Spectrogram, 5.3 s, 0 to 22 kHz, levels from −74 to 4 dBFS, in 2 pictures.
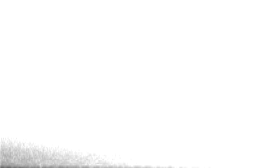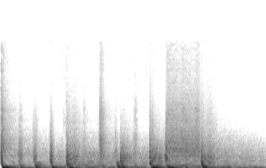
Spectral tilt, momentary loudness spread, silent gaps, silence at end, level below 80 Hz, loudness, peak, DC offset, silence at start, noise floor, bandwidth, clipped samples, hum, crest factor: -7 dB/octave; 12 LU; none; 0 s; -36 dBFS; -20 LUFS; -2 dBFS; under 0.1%; 0 s; -82 dBFS; 11 kHz; under 0.1%; none; 20 dB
